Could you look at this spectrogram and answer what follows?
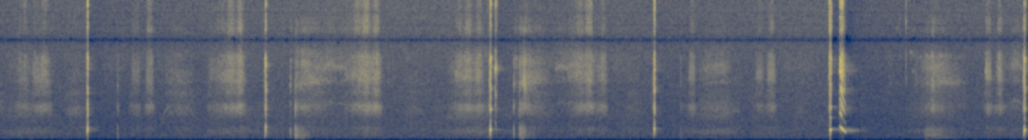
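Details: Hiccups: short, abrupt catches recurring every couple of seconds amid breathing and sniffing sounds in a small room.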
